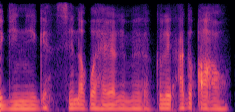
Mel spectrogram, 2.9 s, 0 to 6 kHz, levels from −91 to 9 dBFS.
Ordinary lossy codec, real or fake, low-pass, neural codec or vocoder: none; fake; 5.4 kHz; codec, 16 kHz in and 24 kHz out, 0.4 kbps, LongCat-Audio-Codec, two codebook decoder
